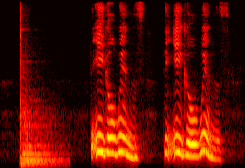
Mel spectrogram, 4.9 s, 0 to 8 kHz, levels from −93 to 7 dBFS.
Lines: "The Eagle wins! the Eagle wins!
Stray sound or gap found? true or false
true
